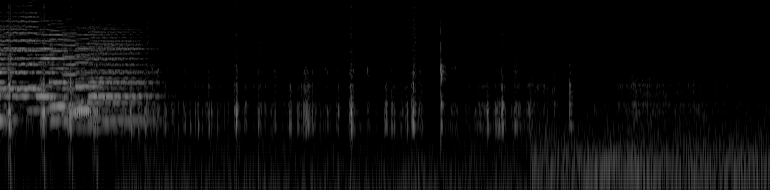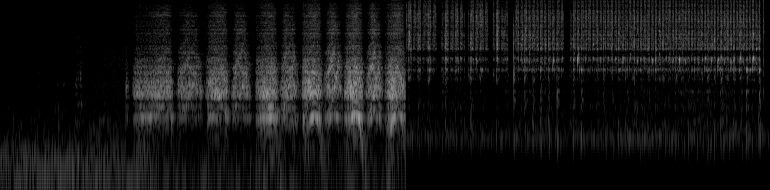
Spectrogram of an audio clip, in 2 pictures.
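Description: Violin music fades out in the first few seconds. Then a knife pares wood on a violin neck in sparse small cuts, and a little past halfway a draw knife shaves the neck in quick, rhythmic scraping strokes that run on loudly.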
